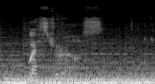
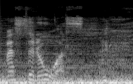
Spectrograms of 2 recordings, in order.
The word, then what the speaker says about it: Västerås: Seriousness though, we are actually heading to Westeros, not Game of Thrones. Västerås is actually how we pronounce it here.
